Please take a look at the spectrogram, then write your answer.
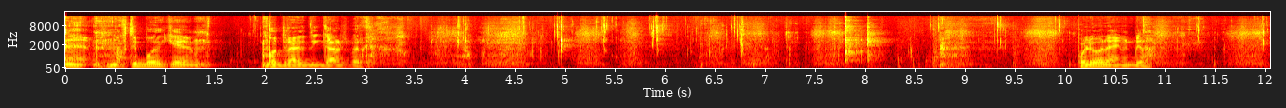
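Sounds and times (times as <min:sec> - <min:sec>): man chewing food: 0:01.6 - 0:02.1, 0:03.0 - 0:12.0
wet mouth clicks and smacks: 0:03.5 - 0:08.0, 0:09.2 - 0:10.1.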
